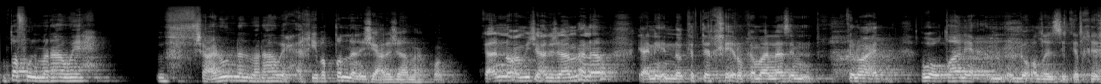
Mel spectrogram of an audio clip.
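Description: Levantine guy giving a fiery sermon, mid pitch, echoey room. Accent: Levantine Arabic. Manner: impassioned, appealing directly to listeners. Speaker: preacher.

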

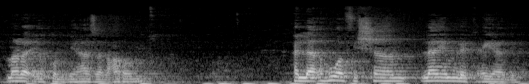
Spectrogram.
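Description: In an echoey hall with long reverb and a little background noise, a man with a Damascene Syrian accent gives a sermon built around storytelling. His voice is mid-range and a bit mellow, and he speaks in an earnest, folksy way while exhorting his audience.

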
